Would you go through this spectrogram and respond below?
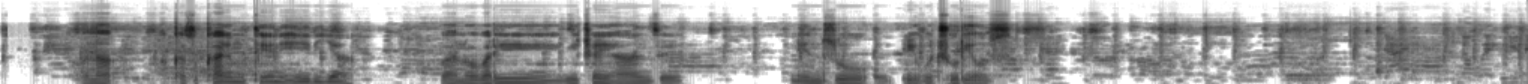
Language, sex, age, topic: Kinyarwanda, male, 18-24, government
